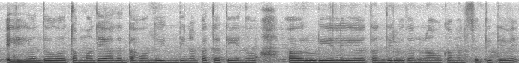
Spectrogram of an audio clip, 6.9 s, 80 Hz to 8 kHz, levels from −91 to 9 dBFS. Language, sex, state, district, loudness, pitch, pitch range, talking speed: Kannada, female, Karnataka, Chamarajanagar, -16 LUFS, 210 Hz, 210-215 Hz, 95 wpm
